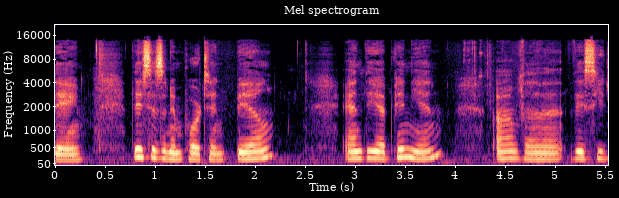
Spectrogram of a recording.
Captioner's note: speaking French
